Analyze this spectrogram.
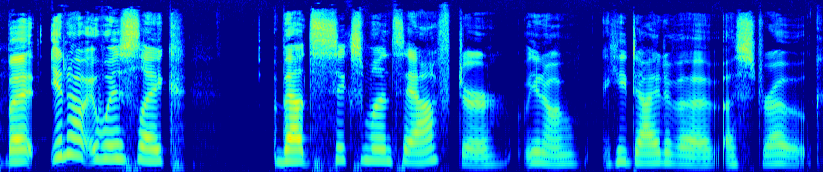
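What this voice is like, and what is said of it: Teary, emotional voice. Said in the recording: “I'm getting a little teary here.”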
